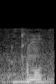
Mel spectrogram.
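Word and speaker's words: Kamut: Camut. Camut. Non lo conosci? Sì, non mi ricordavo la pronuncia.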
